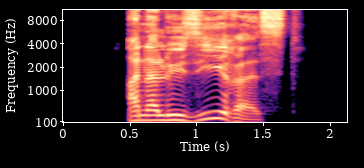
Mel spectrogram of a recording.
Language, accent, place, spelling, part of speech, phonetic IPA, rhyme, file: German, Germany, Berlin, analysierest, verb, [analyˈziːʁəst], -iːʁəst, De-analysierest.ogg
- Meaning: second-person singular subjunctive I of analysieren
